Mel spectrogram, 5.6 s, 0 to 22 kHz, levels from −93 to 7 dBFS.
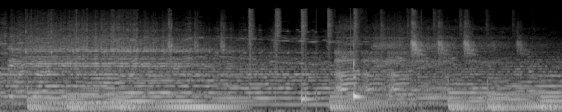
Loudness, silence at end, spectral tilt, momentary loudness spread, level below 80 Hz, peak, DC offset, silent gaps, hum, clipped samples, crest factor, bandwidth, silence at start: -28 LUFS; 0 s; -6 dB/octave; 9 LU; -46 dBFS; -6 dBFS; under 0.1%; none; none; under 0.1%; 20 dB; 16.5 kHz; 0 s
